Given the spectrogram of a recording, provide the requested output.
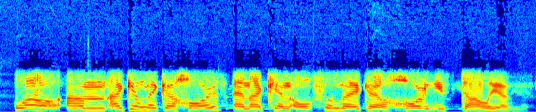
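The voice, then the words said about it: Polish accent. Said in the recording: “I love the way you speak. What's your accent? ... It's Polish. I'm from Poland.”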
